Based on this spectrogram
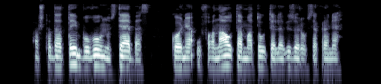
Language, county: Lithuanian, Šiauliai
